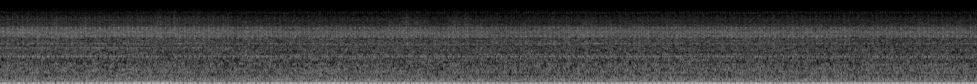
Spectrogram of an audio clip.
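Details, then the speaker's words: 2015 Porsche Macan, first start after timing chain replacement with BCM programmed to new keys: quiet, even idle with a smooth low drone, no rattles or ticking. No check engine light; a small coolant leak was noticed afterwards. "Alright, so it's got a little bit of a, I wouldn't even call it a mist to it, but there's no check engine light on. Everything seems to be working as designed."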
